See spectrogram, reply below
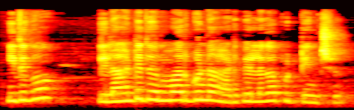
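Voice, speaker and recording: A proud, devout young woman in a storybook tale, pleading one moment and defiant the next, as a woman narrator voices her. Her voice is fairly high with a dark, mellow tone. Soft music plays underneath. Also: fast, lightly acted. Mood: tearful pleading. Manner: pleading and defiant, prays aloud.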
